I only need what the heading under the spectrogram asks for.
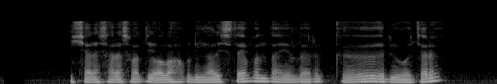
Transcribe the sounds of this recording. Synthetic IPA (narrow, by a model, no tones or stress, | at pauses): iʃanasaɾaswat̪iɔlɔɦɔk̚niŋalist̪ɛfənt̪ajlərkədiwawaɲt͡ʃaɾa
